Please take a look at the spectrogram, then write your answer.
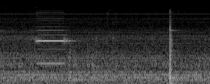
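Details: IBM/AMD 386SX 25MHz PC with 8MB RAM and IBM 171MB IDE hard drive: single short high beep over quiet room hum, then a click, faint hard drive activity; normal power-on boot beep.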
